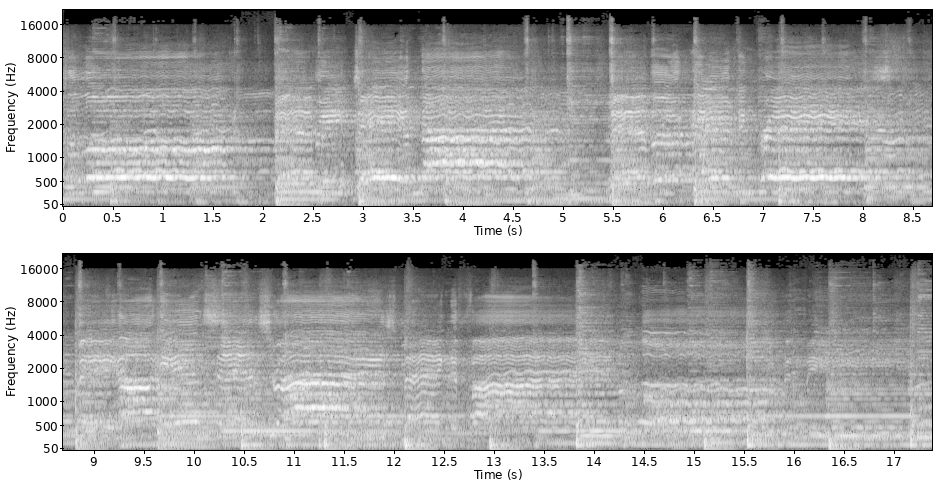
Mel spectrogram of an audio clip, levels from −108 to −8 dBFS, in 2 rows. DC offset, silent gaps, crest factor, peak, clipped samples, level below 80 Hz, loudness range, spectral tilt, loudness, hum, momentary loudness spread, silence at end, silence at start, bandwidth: under 0.1%; none; 14 dB; 0 dBFS; under 0.1%; -38 dBFS; 3 LU; -3.5 dB/octave; -15 LUFS; none; 8 LU; 0 s; 0 s; 19 kHz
